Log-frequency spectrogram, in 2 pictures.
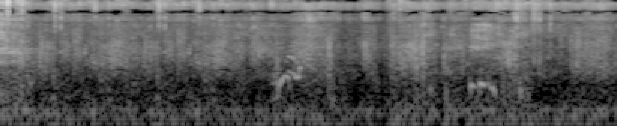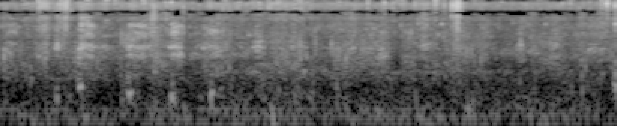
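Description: Miniature schnauzers giving a few short, faint whimpers and yips while they run and play, spread out over several seconds against a low steady rumble.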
